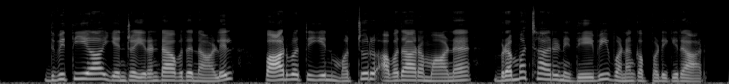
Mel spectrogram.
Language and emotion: Tamil, neutral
